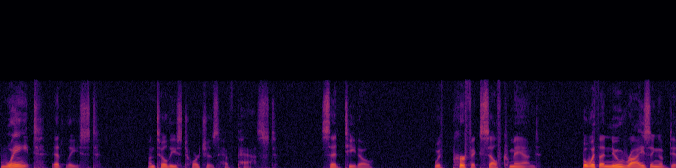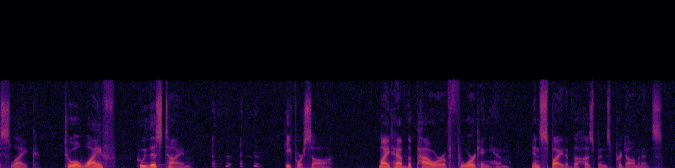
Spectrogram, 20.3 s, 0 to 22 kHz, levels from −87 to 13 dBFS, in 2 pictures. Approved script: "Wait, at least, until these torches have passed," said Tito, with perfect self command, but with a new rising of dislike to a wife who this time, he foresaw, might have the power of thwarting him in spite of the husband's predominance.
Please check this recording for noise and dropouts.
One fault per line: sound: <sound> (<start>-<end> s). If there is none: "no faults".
sound: cough (13.3-14.1 s)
